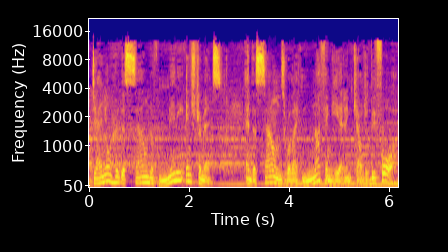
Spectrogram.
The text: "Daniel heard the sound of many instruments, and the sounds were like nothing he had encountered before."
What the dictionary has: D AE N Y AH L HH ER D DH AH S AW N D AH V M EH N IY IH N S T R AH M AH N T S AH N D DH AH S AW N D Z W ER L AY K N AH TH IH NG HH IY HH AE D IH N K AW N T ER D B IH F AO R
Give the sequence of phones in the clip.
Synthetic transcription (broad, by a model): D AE N Y L HH ER D DH AH S AW N D AH V M EH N IY IH N S T R AH M AH N T S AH N DH AH S AW N D Z W ER L AY K N AH TH IH NG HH IY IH D IH N K AW N T ER D B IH F AO R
